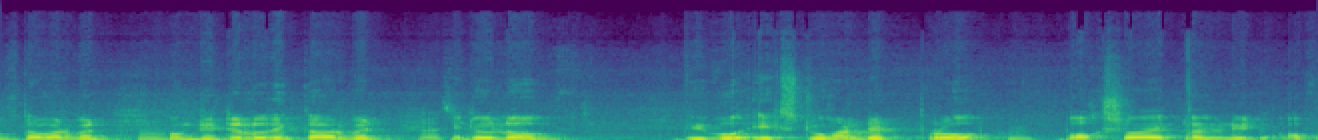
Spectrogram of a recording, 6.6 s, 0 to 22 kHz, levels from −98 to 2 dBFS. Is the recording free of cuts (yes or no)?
yes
